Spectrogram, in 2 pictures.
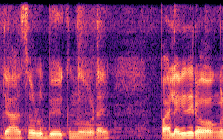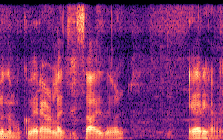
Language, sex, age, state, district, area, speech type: Malayalam, male, 18-30, Kerala, Wayanad, rural, spontaneous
